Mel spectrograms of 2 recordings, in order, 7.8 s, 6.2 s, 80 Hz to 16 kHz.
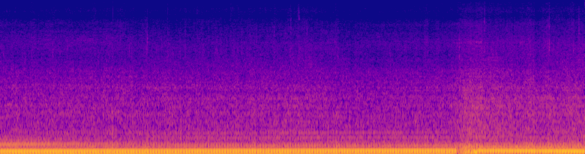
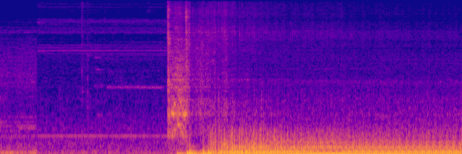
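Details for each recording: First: Nissan 300ZX Z32 (VG30DE), bought with a blown motor, running after TPS reset, ECU swap and exhaust rework: steady deep, even exhaust drone with no misses or stumbles; repair successful, sounds far better than before. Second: Nissan 300ZX Z32 (VG30DE) after fitting mufflers, no resonators yet: starter catch, then heavy booming, raspy low rumble at idle, still too loud and obnoxious; resonators needed.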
